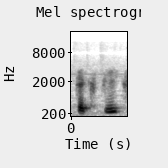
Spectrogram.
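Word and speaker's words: TechPeaks: Quindi sì, TechPix si scrive intanto Tech con la H alla fine e Pix come le montagne, quindi P-E-A-K-S, sì.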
